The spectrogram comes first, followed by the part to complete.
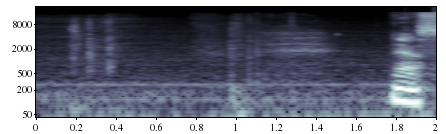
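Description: A few faint clicks of computer keyboard keys over a steady low hum.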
